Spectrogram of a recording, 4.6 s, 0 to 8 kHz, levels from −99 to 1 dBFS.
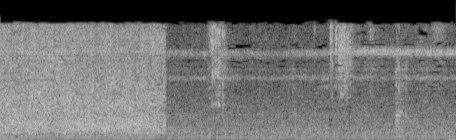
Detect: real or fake fake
